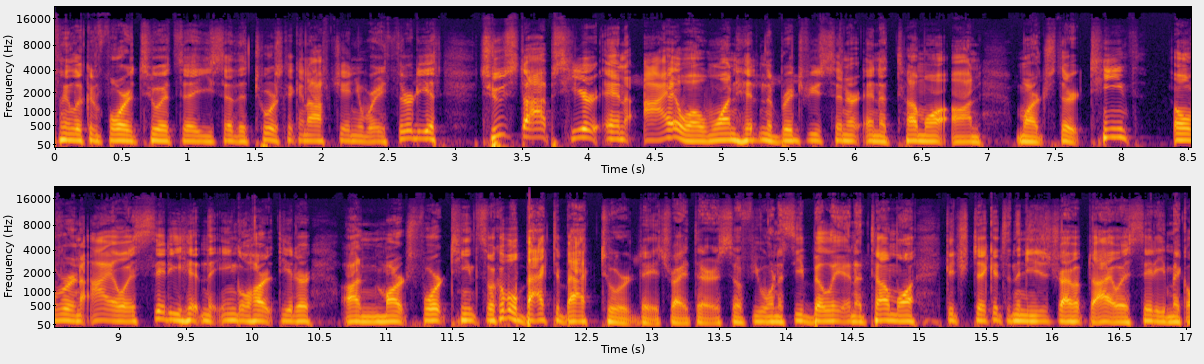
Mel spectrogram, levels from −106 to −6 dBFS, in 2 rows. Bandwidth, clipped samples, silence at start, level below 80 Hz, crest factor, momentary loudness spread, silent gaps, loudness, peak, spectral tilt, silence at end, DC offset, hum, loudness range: 16 kHz; under 0.1%; 0 s; -44 dBFS; 26 dB; 6 LU; none; -26 LUFS; 0 dBFS; -5 dB/octave; 0 s; under 0.1%; none; 3 LU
